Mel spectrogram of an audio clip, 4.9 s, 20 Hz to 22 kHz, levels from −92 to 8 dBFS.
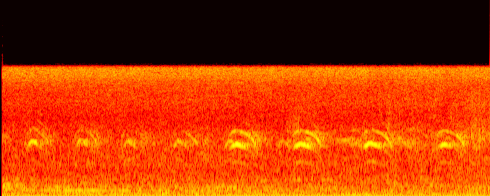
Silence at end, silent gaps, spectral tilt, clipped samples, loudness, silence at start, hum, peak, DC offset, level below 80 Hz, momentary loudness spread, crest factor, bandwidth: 0 s; none; -1.5 dB/octave; under 0.1%; -20 LUFS; 0 s; none; -8 dBFS; 4%; -32 dBFS; 2 LU; 14 dB; 5.8 kHz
